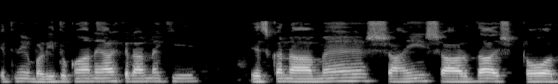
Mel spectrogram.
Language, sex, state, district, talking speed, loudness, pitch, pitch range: Hindi, male, Uttar Pradesh, Jyotiba Phule Nagar, 150 wpm, -18 LUFS, 140 Hz, 130-145 Hz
